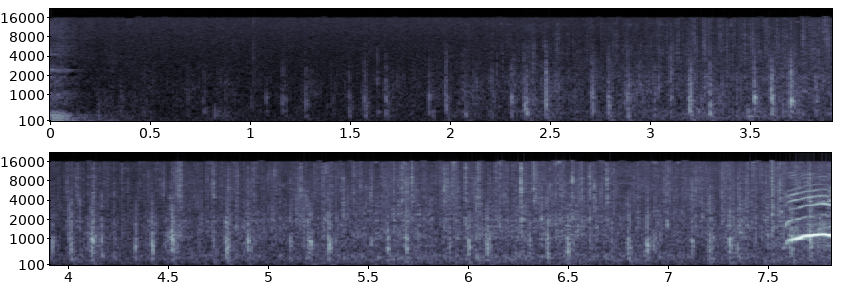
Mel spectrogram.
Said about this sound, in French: Place! Des chevaux emballés!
